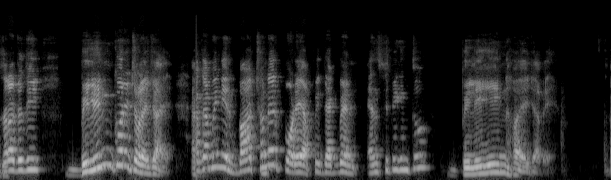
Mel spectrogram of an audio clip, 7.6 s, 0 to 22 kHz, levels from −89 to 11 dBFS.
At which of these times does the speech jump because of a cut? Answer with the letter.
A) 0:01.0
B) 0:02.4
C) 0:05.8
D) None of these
B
